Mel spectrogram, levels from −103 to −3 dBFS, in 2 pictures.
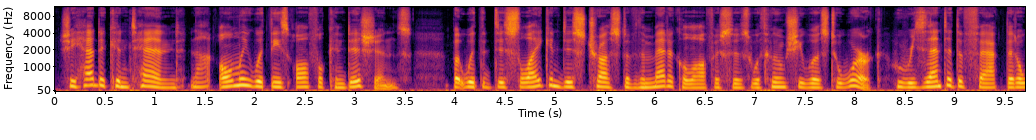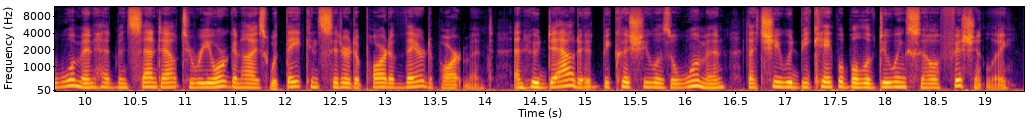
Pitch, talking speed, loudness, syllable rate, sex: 180 Hz, 200 wpm, -19 LUFS, 5.3 syllables/s, female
